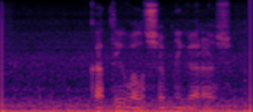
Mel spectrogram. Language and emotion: Russian, neutral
